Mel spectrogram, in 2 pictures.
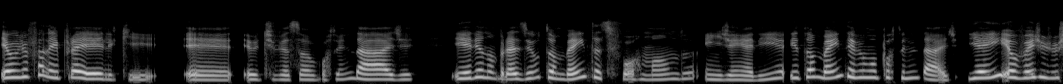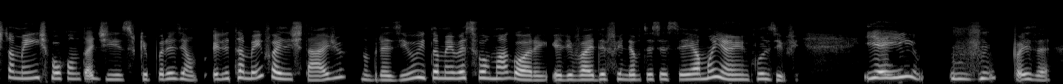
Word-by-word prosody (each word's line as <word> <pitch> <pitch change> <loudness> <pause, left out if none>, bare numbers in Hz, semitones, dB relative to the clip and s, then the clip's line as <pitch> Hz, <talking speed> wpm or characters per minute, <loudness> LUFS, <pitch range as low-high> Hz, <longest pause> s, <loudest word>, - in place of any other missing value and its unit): eu 315 +2 +6
já 350 - +2
falei 350 -7 +1
para 315 0 +5
ele 255 -4 +6
que, 110 - -9 0.3
eh, 210 -2 0
eu 230 0 0
tive 220 0 -9
essa 220 +1 -4
oportunidade, 235 0 +1 0.4
e - - -3
ele 310 +5 +3
no 295 -3 -3
Brasil, 250 +5 +2
também 275 +1 +3
tá 320 -5 0
se - - -12
formando 235 +3 -5
em 225 -2 -4
engenharia 215 +6 -3
e 300 - -1
também 340 +1 +3
teve 330 -5 +2
uma 320 0 +1
oportunidade, 295 -6 -2
e 285 +2 +1
aí 310 +7 +6
eu 320 - +6
vejo 320 +3 +2
justamente 300 0 -3
por 270 -1 +1
conta 260 -1 -3
disso 225 -4 -7
que, 235 - -3
por 240 +1 -4
exemplo, 260 -6 -2
ele 245 +3 -1
também 295 +2 0
faz 280 -7 +4
estágio 240 +8 -2
no 220 -2 -8
Brasil 210 +7 -3
e 315 - +2
também 285 -2 +1
vai 290 +1 +2
se - - -12
formar 275 -2 +2
agora, 215 -8 +3
e 195 - -9
ele 215 0 0
vai 215 0 +2
defender 230 0 -1
o 215 - -14
TCC 235 0 -1
amanhã, 255 -2 +2
inclusive. 220 -3 -5 0.7
E 300 -1 +2
aí 315 +3 +4 0.3
Uhum, 255 +2 -4 0.2
pois 235 -2 0
é. 195 0 -4
255 Hz, 175 wpm, -24 LUFS, 225-300 Hz, 0.7 s, eu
